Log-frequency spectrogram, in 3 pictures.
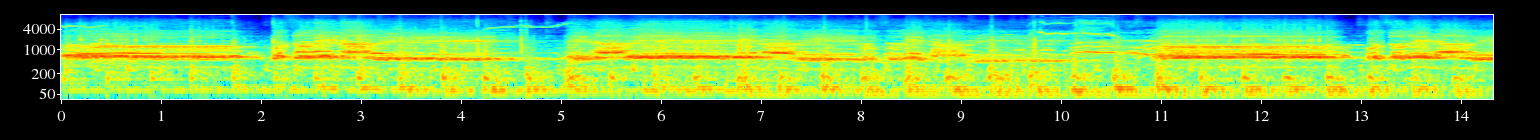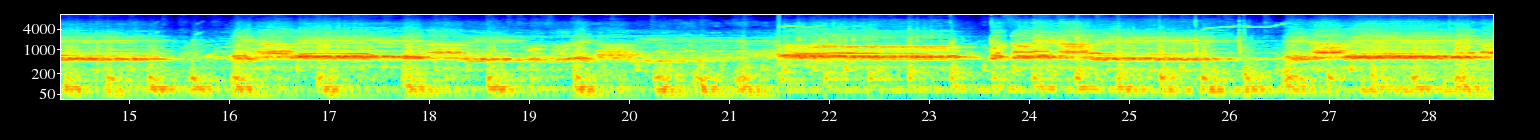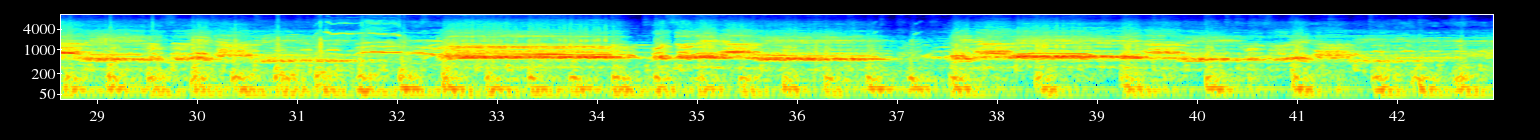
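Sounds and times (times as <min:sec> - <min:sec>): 
people chanting: 0:00.0 - 0:42.9.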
